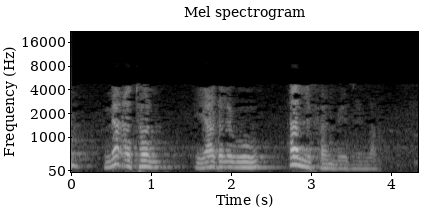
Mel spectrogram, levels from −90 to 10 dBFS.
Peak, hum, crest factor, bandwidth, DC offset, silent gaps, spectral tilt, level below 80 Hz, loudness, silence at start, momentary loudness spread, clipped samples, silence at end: -8 dBFS; none; 20 dB; 5 kHz; under 0.1%; none; -9 dB/octave; -62 dBFS; -27 LUFS; 0 s; 20 LU; under 0.1%; 0.5 s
